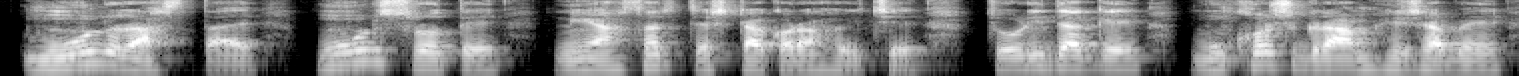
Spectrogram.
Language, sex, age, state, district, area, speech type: Bengali, male, 60+, West Bengal, Purulia, rural, spontaneous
